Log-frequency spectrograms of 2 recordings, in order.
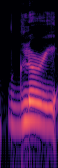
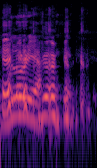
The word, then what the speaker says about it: Glory: driver or something and I was like glory and then he was like Chloe and I'm like no glory as in glory to God as in G l.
